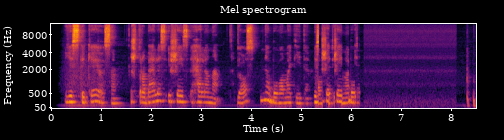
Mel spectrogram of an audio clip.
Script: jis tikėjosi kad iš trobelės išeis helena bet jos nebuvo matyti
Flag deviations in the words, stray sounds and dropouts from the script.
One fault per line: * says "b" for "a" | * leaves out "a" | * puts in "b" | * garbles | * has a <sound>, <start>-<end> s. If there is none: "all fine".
* leaves out "kad"
* leaves out "bet"
* garbles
